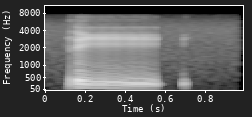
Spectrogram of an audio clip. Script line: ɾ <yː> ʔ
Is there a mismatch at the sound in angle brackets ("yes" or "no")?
yes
